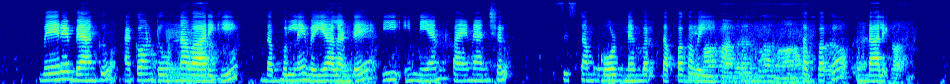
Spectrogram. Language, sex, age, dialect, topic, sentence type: Telugu, female, 18-24, Telangana, banking, statement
